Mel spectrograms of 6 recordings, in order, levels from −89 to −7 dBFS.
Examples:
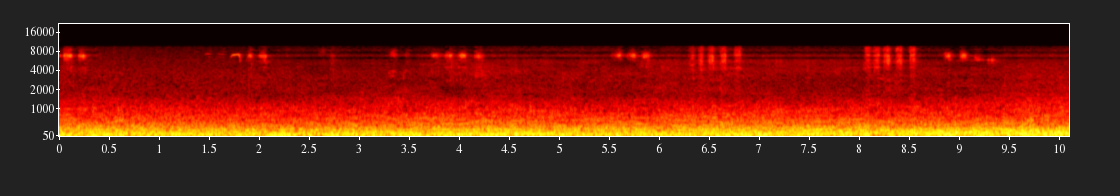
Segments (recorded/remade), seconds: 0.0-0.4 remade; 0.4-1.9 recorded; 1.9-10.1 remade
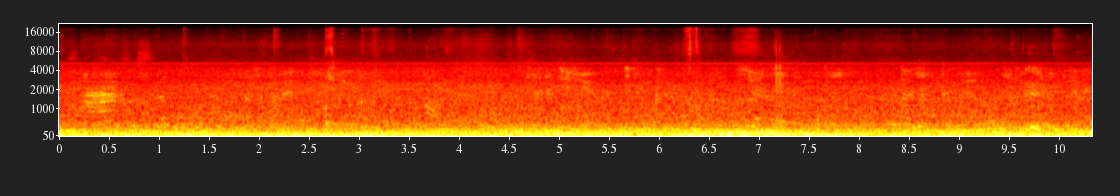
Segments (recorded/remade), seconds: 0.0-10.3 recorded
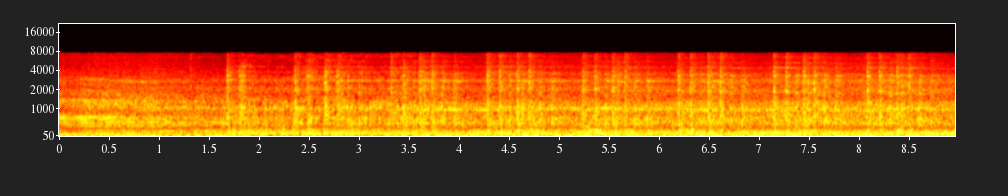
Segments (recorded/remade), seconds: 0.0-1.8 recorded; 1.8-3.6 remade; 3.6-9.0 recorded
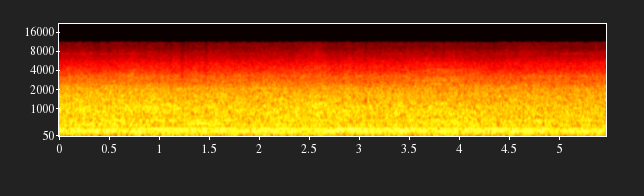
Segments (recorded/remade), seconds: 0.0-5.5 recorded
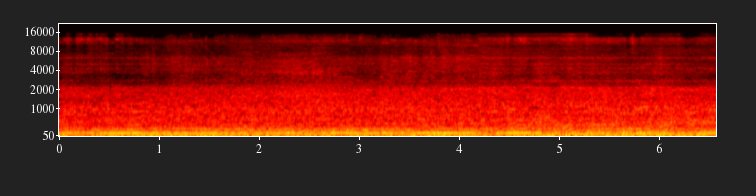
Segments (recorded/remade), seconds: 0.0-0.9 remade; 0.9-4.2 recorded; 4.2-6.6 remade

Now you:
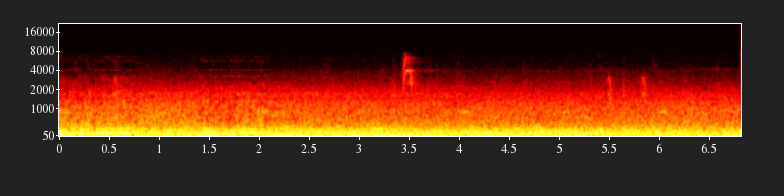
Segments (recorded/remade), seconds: 0.0-0.8 remade; 0.8-1.4 recorded; 1.4-2.1 remade; 2.1-6.8 recorded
